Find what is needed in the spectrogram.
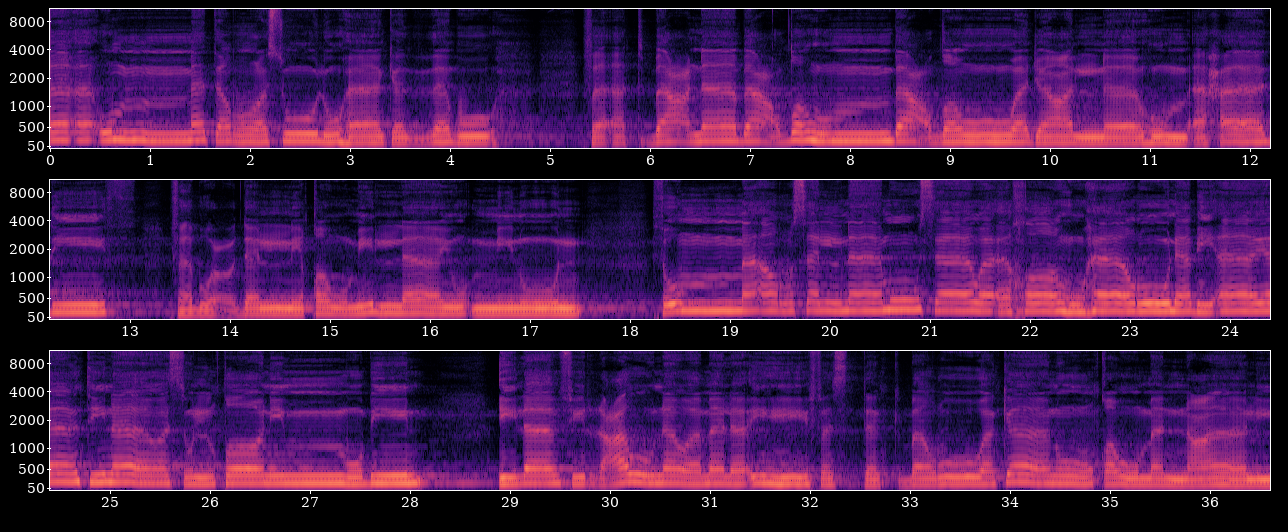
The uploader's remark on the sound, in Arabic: مسجل من صلاة التراويح بمسجد السلام بحي مشرفة بجدة.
